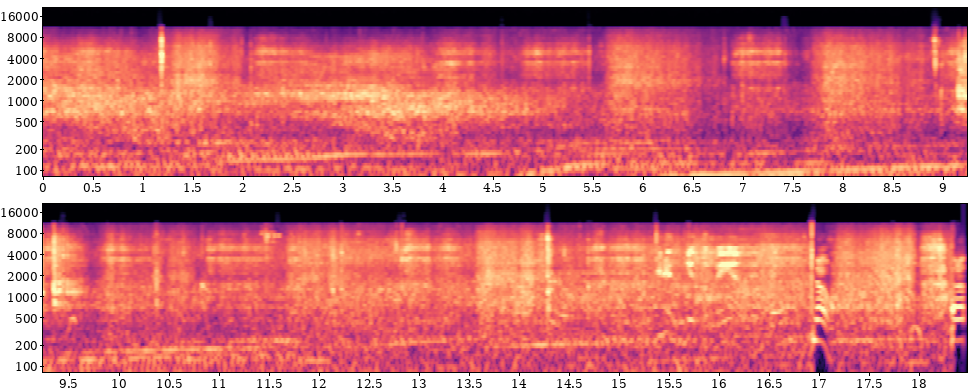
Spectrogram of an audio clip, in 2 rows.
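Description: Suzuki GSX-R600 inline-four engine idling with a steady, slightly wavering low hum, under street noise. There is a short sharp knock about a second before the end.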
